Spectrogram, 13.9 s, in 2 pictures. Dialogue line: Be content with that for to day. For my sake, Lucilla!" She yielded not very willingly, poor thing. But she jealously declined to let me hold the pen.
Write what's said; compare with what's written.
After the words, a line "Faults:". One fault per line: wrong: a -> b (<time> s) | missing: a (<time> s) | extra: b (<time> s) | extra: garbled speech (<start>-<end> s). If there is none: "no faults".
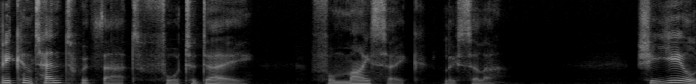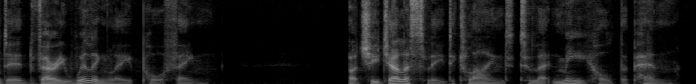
Be content with that for to day. For my sake, Lucilla!" She yielded very willingly, poor thing. But she jealously declined to let me hold the pen.
Faults:
missing: not (7.3 s)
